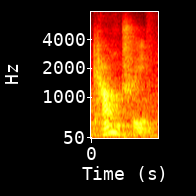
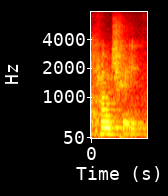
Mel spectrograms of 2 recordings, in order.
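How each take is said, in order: First: The vowels are read as spelled, Portuguese-style. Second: The vowels are said the native English way. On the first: The learner expects it to sound as it is written. "a pessoa vê o U, uh, deve falar country" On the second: This is how a native speaker actually says it. "aí o cara fala country"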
